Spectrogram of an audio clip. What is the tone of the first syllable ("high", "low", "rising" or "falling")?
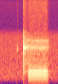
low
